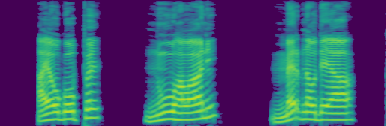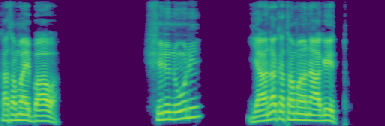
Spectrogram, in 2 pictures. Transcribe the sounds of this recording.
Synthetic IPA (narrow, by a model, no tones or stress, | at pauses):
ʔɐjɐwɡo̞ːpːɛ | nuːɦɐwaːnɪ | mɛɾnɐwd̪ɛʔɪaː | kɐt̪ɐmɐjbaːwɐ̰ | ʃɪnnuːnɪ | jaːnɐkɐt̪ɐmaːnaːɡe̞ːt̪ːɔ̥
